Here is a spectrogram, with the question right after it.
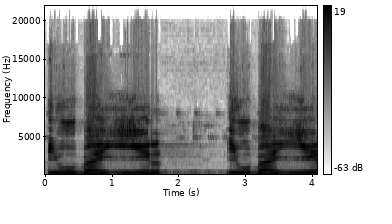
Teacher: Perhatikan huruf y berharakat tasydid. Maka kita tahan dan kita tekan.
